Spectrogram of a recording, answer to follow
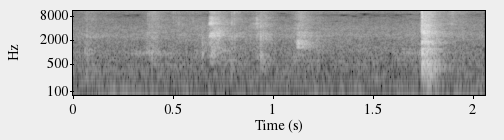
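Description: Small cardboard cosmetics box being handled and opened, fingernails and flaps giving a handful of light clicks and taps, the sharpest near the end.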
